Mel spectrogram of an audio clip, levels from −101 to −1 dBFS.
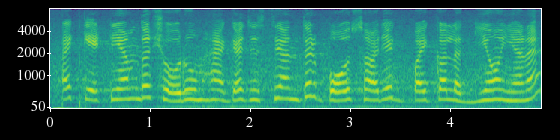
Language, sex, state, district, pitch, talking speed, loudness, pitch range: Punjabi, female, Punjab, Pathankot, 285 Hz, 170 wpm, -13 LUFS, 270-300 Hz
